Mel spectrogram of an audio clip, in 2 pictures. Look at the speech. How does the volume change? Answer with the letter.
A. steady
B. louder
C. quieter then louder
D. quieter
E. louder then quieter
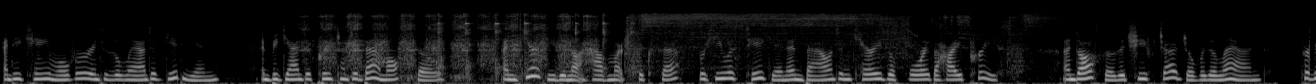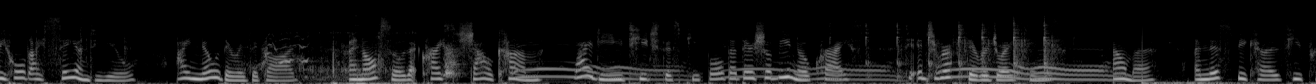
A.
